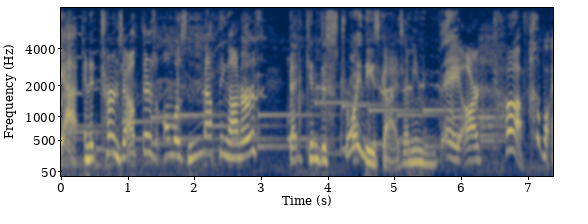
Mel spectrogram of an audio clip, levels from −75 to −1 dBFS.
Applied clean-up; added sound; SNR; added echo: none; Clapping; 18 dB; none.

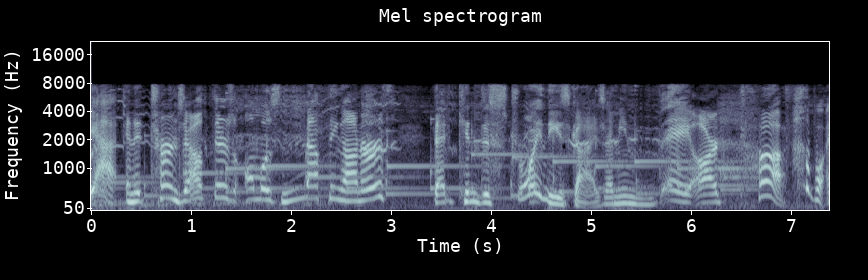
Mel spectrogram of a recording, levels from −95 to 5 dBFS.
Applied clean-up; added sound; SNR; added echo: none; none; none; none.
